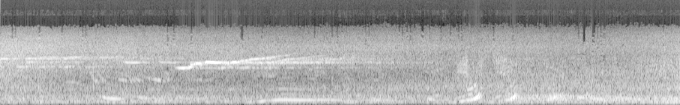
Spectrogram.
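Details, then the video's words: Singing whale with long wavering moans, a higher gliding whistle-like sweep early on and a cluster of quick rising calls near the end, set against constant low rumbling water noise. "the sound of a whale"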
